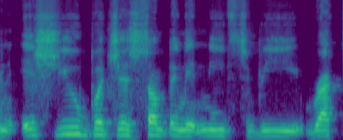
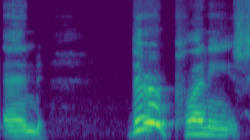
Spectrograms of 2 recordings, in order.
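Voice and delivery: loud voice, cracking and breaking on the word; 2 semitones higher, 5 dB louder than usual. Answering another speaker's question, voice cracking mid-sentence.

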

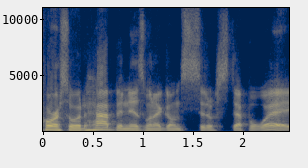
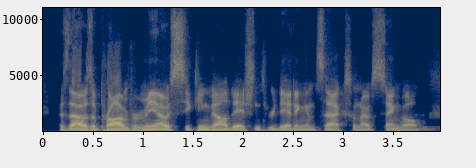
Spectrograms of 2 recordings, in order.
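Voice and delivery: normal talking voice

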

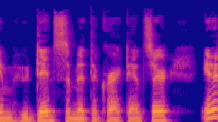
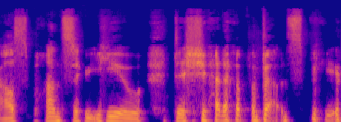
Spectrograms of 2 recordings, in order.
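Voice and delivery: grumbled, muttered tone; 2 semitones higher than usual. Retelling a funny book moment, muttering under breath as Ron. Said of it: "Ron just says under his breath".

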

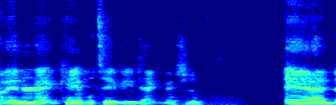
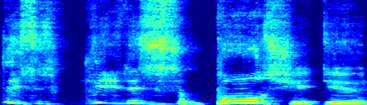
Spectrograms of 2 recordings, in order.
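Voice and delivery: put-on furious, drunk-sounding, pitched-up angry slurred rant; 7 semitones higher, 4 dB louder than usual. Retelling how a customer reacted: imitating someone angry and slurring. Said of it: "gets extremely angry at me, like, beyond pissed".

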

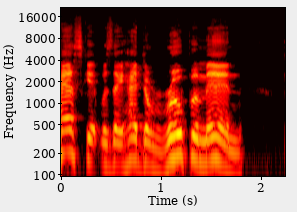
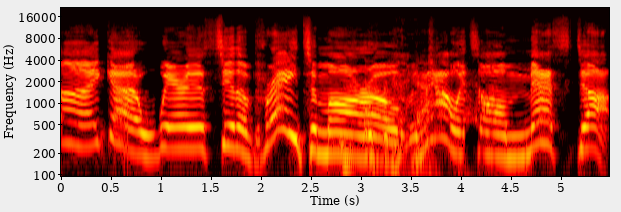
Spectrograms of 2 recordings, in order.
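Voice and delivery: nerdiest possible voice, high and slow; 5 semitones higher than usual. Retelling a movie scene where a character falls: imitating a nerdy voice. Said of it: "in the nerdiest voice I've ever heard in a movie".

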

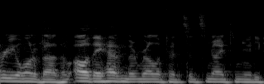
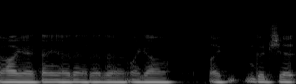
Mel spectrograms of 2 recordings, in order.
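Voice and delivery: imitated whisper, lower pitch; 3 semitones lower than usual. Retelling a video of a player hugging a rival: imitating Michael Jordan whispering. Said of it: "whispering in".

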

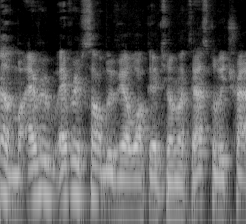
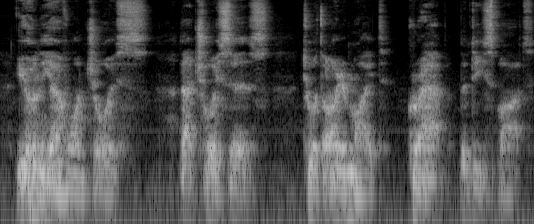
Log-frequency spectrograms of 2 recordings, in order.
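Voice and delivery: badly put-on, breathy whispered voice; 6 semitones lower, 4 dB quieter than usual. Acting out a line from a horror movie villain: horrible Jigsaw impersonation. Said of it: "That was a horrible Jigsaw impersonation".

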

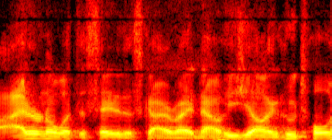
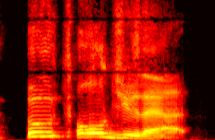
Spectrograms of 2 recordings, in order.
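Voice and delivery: mock very high, demanding, insistent shout; 9 semitones higher than usual. Recounting a confrontation with a man who kept yelling, retelling a yell. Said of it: "But he just kept yelling".

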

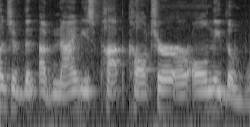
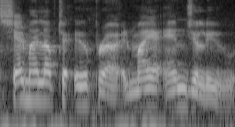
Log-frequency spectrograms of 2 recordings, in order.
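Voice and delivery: fake villainous voice. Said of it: "hear the Doctor Evil voice say".

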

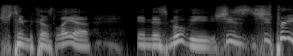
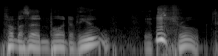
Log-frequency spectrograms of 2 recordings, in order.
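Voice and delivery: put-on wise old mentor voice, lower; 4 semitones lower than usual. Quoting the mentor's excuse to the others: Obi-Wan Kenobi voice. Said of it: "You sound exactly like him right there".

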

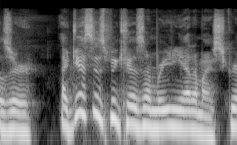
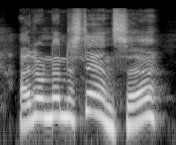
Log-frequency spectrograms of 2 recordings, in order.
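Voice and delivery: horrible put-on British accent, pitched high; 7 semitones higher than usual. Retelling a castmate's line at a school play rehearsal: horrible British accent. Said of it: "answers in a horrible British accent".

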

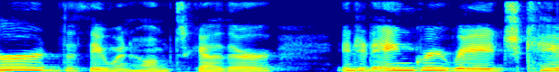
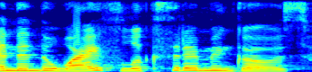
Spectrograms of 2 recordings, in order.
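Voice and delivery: ordinary delivery

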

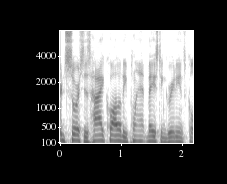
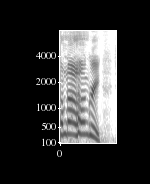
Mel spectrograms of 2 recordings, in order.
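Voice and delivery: put-on shrill, very loud, high distraught crying; 11 dB louder than usual. Retelling a scene where Peggy refuses a bottle: imitating Peggy distraught. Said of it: "she's distraught at this point".

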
